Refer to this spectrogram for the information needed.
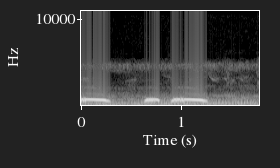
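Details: Spotted dove coos: a long smooth note falling in pitch, a brief pause, a short coo, then another long falling coo, all clear over a quiet background.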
